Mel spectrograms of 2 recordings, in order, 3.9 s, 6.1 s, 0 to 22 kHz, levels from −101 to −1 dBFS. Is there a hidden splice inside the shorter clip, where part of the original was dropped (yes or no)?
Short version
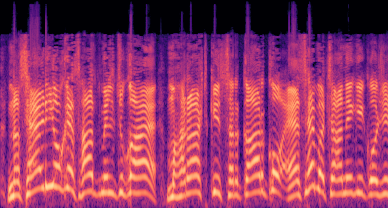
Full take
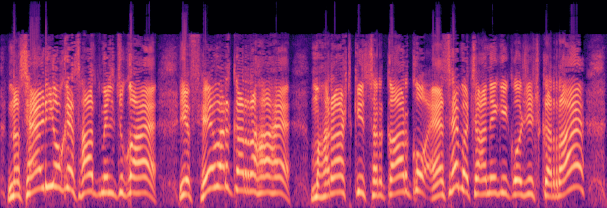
yes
